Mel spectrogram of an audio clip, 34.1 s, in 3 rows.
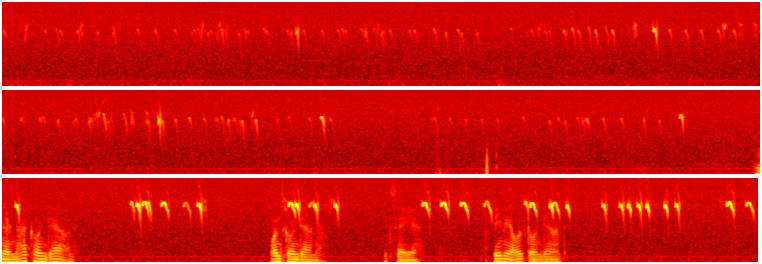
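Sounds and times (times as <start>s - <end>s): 
flock of wild birds calling: 0.0s - 34.0s
speech: 22.7s - 23.9s, 26.8s - 27.7s, 28.5s - 29.1s, 30.1s - 31.2s.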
